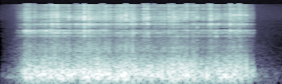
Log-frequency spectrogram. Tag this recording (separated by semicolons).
crypt; door; hidden; open; pyramid; scrape; stone; temple; tomb; wall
